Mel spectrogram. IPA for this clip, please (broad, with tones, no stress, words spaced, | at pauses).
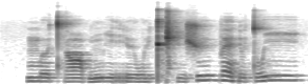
mɵː˨tɡɑː˨bŋ͡mi˨ ry˨wy˨tǁʰi˨ ʃyː˦bɛ˦˨ɗʉ˨twiː˦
